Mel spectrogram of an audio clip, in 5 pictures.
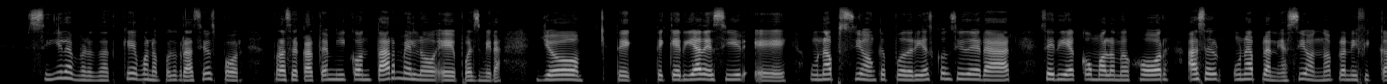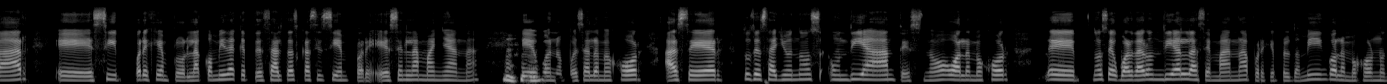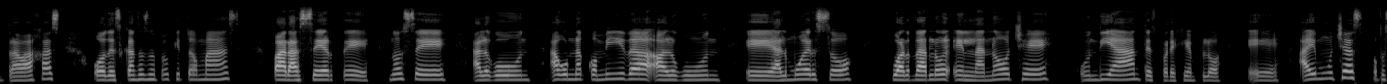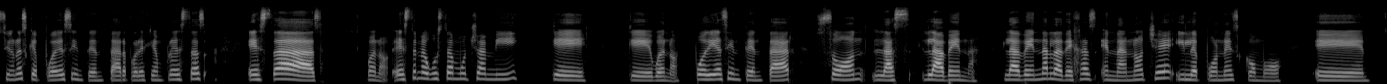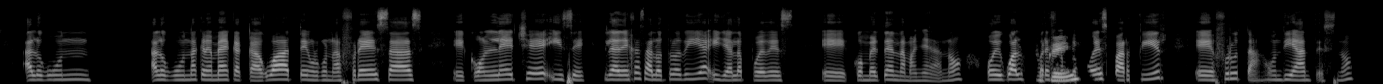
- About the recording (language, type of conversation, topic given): Spanish, advice, ¿Con qué frecuencia te saltas comidas o comes por estrés?
- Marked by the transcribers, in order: other noise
